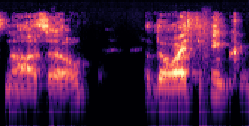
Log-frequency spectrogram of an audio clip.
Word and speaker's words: Naso: I assume it's pronounced Nazo, although I think WS Gilbert rhymes it with say so in one of his lyrics in Ireolan.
